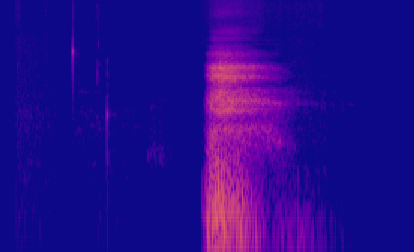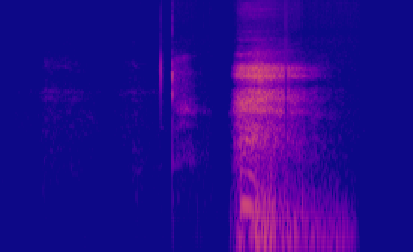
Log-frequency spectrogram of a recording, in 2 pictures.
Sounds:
Sigh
